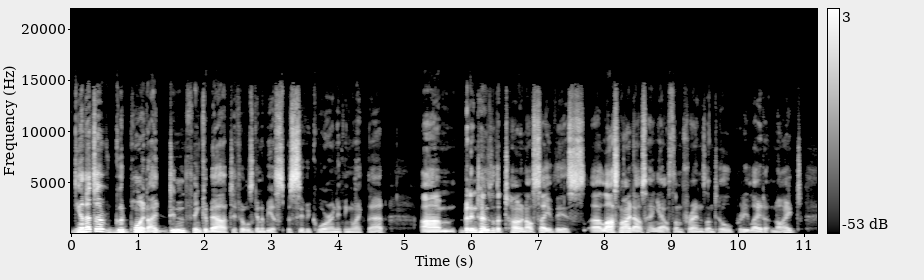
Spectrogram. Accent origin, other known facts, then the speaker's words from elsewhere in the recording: Australia; We're both from Australia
